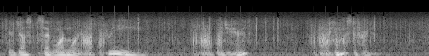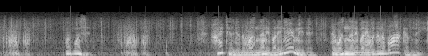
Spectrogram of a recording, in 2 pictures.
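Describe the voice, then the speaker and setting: A haunted, nervous fellow confiding in halting phrases. His voice sits low, in the style of a 1940s radio play. The recording is muffled and clearly noisy, like an old broadcast. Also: very animated. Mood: agitated, fearful. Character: anxious, haunted man named Sebastian confessing a premonition. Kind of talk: 1940s radio drama monologue acting.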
